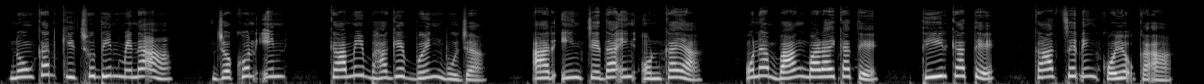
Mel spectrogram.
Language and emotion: Santali, sad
